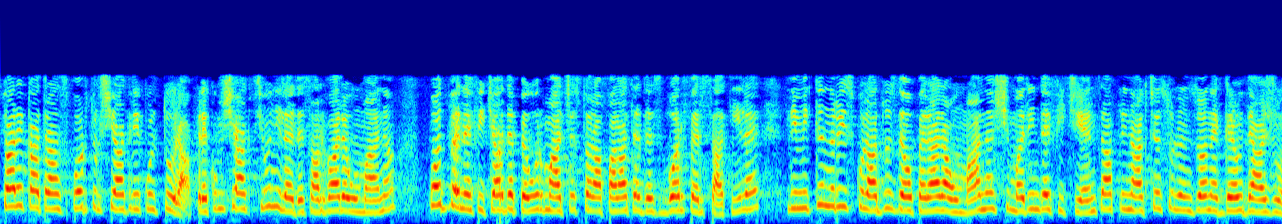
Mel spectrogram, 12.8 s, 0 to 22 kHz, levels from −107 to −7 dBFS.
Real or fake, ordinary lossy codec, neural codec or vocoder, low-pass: fake; none; vocoder, 44.1 kHz, 128 mel bands, Pupu-Vocoder; 5.4 kHz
